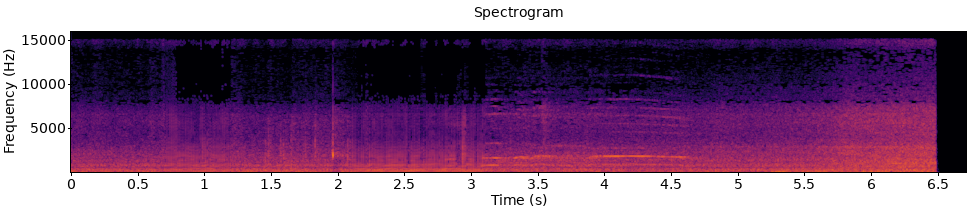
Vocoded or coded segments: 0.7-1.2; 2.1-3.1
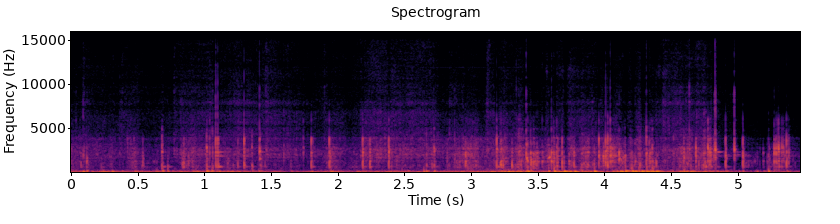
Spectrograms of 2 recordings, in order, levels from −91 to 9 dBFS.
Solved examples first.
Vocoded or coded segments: 0.0-1.1; 1.8-2.6; 3.4-5.5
